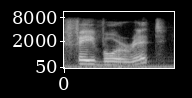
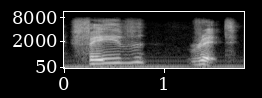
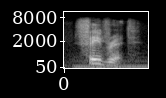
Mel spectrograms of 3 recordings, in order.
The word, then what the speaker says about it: favorite: word favorite okay so remember the o here is not pronounced we don't say favorite it's fave rit favorite favorite there you go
